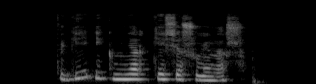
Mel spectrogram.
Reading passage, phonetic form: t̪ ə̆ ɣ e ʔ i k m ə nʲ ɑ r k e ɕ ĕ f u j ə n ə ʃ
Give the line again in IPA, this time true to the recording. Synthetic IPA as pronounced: t̪ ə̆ ɣ e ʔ i k m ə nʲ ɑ r k e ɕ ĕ ʃ u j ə n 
